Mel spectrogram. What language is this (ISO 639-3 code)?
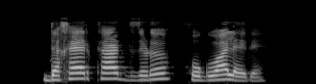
pus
